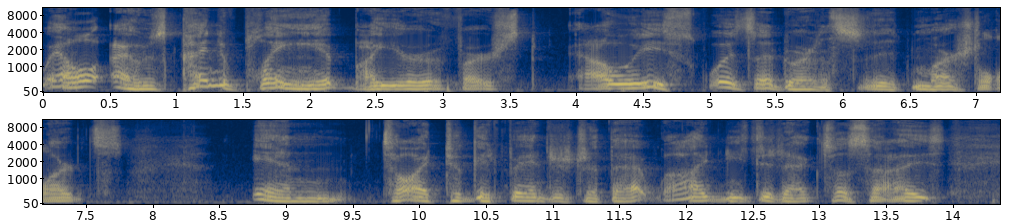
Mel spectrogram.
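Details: Adult man with spinocerebellar ataxia, a rare neuromuscular disease with mobility challenges and noise-induced anxiety; slurred words that sound drunk, unclear on the phone; ataxic dysarthria.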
